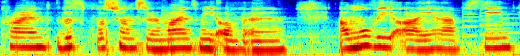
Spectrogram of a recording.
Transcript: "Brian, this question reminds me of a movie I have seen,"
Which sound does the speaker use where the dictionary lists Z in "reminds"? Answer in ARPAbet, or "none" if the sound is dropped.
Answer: Z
